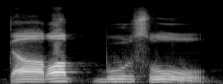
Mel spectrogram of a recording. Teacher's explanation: Tarabbusu itu huruf ra, huruf dibaca tebal karena berbaris fathah. Huruf su, huruf shad berbaris dhammah, dibaca tebal juga.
